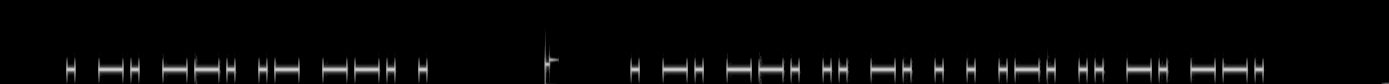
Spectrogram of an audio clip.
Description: Morse code, heard as a keyed tone, about 15 wpm, 700 Hz. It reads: ENGAGE ENGINEERING
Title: Sentences from Top 1500 Words - New Word Drill - 15wpm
